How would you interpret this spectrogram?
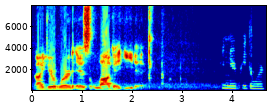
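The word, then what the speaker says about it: logaoedic: The sense is Chang wrote a logaedic poetry about peasants having a meter between song and common speech. And once again, the word is logaedic. Logaedic. Am I saying it correctly? Logaedic? That sounds right.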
